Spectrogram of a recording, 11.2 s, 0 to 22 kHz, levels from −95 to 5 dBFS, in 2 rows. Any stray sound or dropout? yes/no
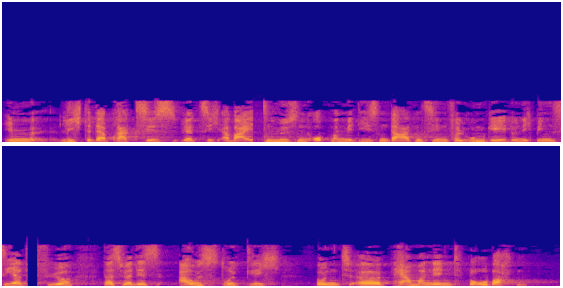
yes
